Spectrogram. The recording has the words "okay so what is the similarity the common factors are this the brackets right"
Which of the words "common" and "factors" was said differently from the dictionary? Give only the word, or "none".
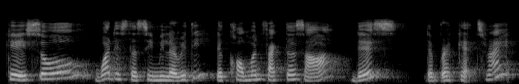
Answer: factors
